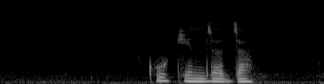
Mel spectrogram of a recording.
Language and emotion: Russian, neutral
